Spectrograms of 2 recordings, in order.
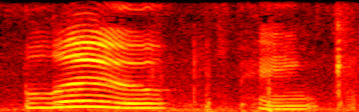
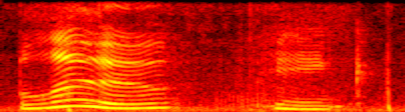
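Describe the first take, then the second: No difference in how they are said.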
